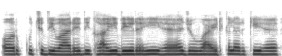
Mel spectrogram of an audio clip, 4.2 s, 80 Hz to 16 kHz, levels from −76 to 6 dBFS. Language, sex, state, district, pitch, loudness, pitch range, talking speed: Hindi, female, Haryana, Jhajjar, 210 Hz, -14 LUFS, 205-215 Hz, 170 wpm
